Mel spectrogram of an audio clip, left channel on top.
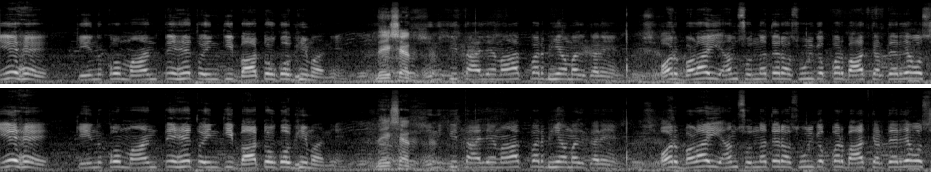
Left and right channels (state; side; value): normal; both; correlation 0.63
